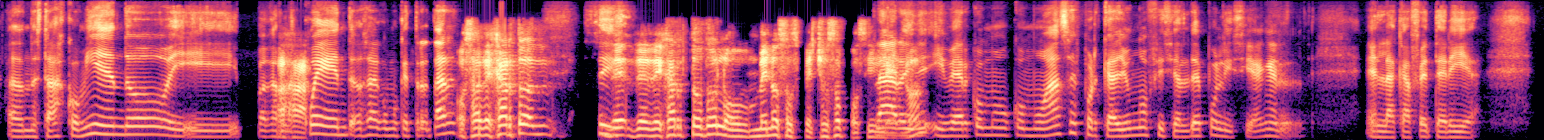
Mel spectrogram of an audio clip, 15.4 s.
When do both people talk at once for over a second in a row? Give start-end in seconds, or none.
none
